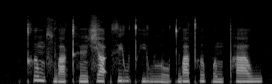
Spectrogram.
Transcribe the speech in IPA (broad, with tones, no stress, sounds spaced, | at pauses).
kʰ ə˥˧ m s w a˨˩ kʰ ẽ˧ ɕ a˦ ʔ s j u˦ t̪ʰ j u˧ l o˨˩ t̪ w a˥˧ t̪ʰ ə˥˧ p ə˧ m pʰ a˦ w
